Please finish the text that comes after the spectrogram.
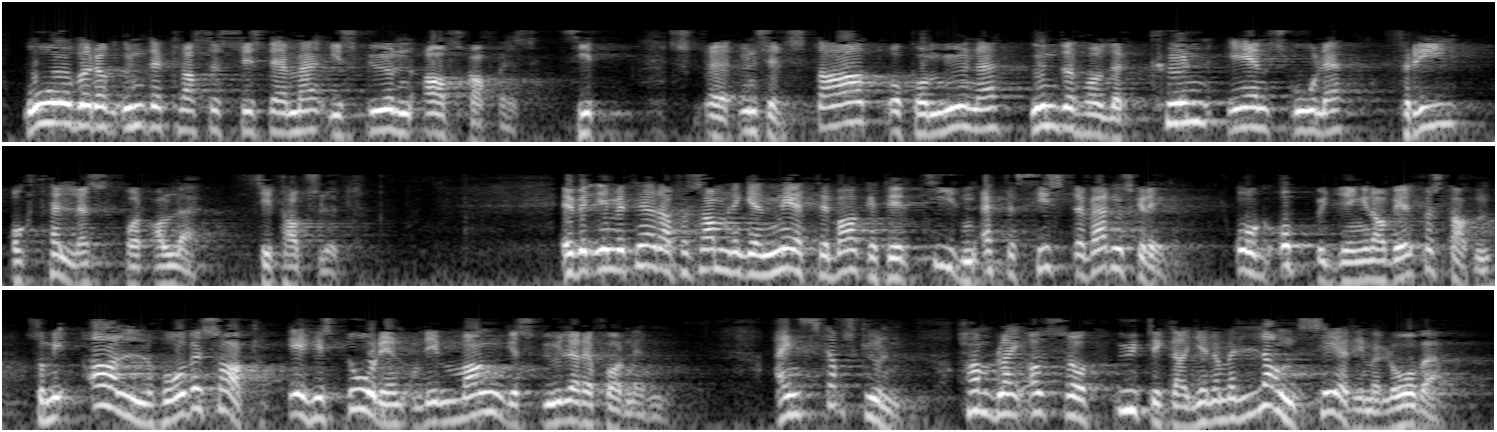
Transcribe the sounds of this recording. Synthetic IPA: oːʋəɾoːɡʉnd̪əɾkʰlɑsəsʏst̪eːməʔɪskʉːln̩ɑːʋskɑ̰fəs | ʉnʃʏlt̪st̪ɑːt̪ʰɔkʰʊmʉːnəʉnd̪əɾɦɔlːəɾkʰʉnɛːnskuːləfɾiː | oːɡfɛlːəsfɔɾɑ̰lːə̰ | sɪt̪ʰɑ̰ːt̪slʉ̰t̪ | eːɡʋɪlɪnʋɪt̪ʰeːɾəfɔɾsɑmlɪŋənmeːɾt̪ʰɪlbɑːkət̪ɪlt̪ʰiːd̪n̩ʔɛt̪ːəsɪst̪əʋæɖn̩skɾḭːɡ | oːɡɔp̚bʏɡɪŋənɑʋɛlfəst̪ɑ̰ːt̪n̩sɔmɪɑlɦoːʋəd̪sɑːkæhɪst̪uːɾɪənɔmd̪ɪmɑŋːəskʉːləɾɛfɔɾmə̰ɾnə | æɪnskɑːpskʉːln̩ | hɑnblæɪʔɑlt̪sɔʉːt̪ʰʋɪklɑd̪jɛnːɔmæɪnlɑŋseːɾɪəmɛːloːʋə̰

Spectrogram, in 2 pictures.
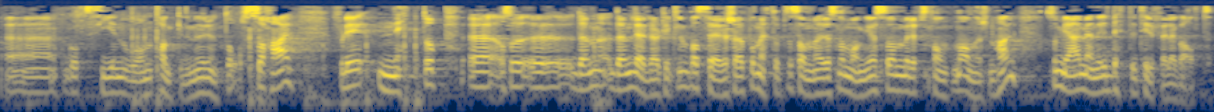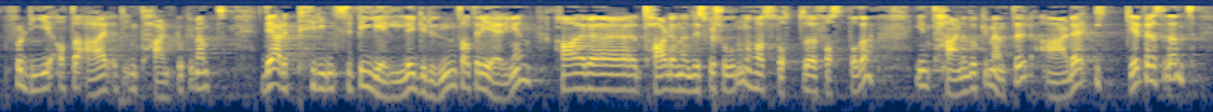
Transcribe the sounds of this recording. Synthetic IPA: kɑɡɔt̪ːsiːnuːəɔmt̪ʰɑŋkənəmɪnɾʉnt̪d̪ɛʔɔ̰sːɔhæːɾ | fɔɖiːnɛt̪ːɔpɑ̰lsɔd̪ɛnd̪ɛnleːd̪əɾɑʈɪklnbɑseːɾəʂæɪpʰɔnɛt̪ːɔp̚d̪ɛsɑmːəɾɛsɔnəmɑŋːəsɔmɾɛpɾəsn̩t̪ʰɑnt̪ən̩ɑnːəʂn̩ɦɑːɾsɔmjæɪmeːnəɾɪd̪ɛt̪ːət̪ʰɪlfɛləæɡɑ̰ːlt̪fɔɖiːɑ̰t̪̚d̪ɛ̰ʔæɾɛ̰t̪ɪ̰nt̪ʰæːɳʈ̚d̪ʊkʉmɛnt̪ | d̪ɛæɖɛpʰɾɪnsɪpɪɛlːəɡɾʉnːənt̪ʰɪlɑt̪ɾɛjeːɾɪŋənhɑɾt̪ʰɑːɖɛnːəd̪ɪskʉʂuːnən̩ɔhɑst̪ɔt̪ːfɑst̪̚pʰɔd̪ɛɪnt̪ʰæːɳəd̪ʊkʉmɛnt̪əɾæɖɛɪkːəpʰɾɛsɪd̪ɛnt̪

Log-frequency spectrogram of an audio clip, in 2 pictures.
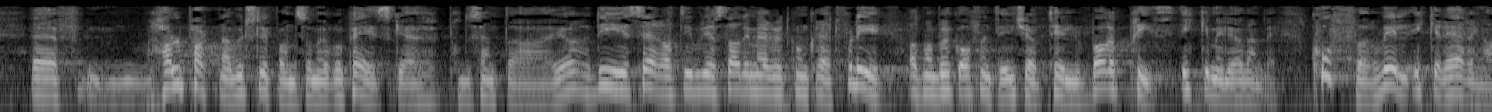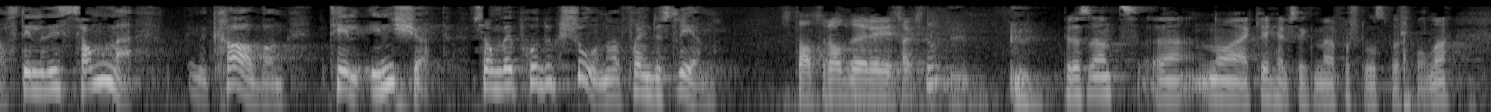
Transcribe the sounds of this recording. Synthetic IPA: hɑlpʰɑʈn̩ɑʋʉːt̪ʂlɪpːɑnəsɔmɑʉɾʊpʰeːɪskəpʰɾʊd̪ʉsɛnt̪əɾjøːɾd̪ɪseːɾɑt̪̚d̪ɪblɪʁst̪ɑːd̪ɪmeɾʉːt̪kʰʊŋkʉɾeːʈ̪fɔɖiːɑt̪mɑnbɾʉːkəɾɔfənt̪lɪɪnɕøːp̚t̪ʰɪlbɑːɾəpʰɾiːsɪkːəmɪljøːʋɛnlɪ̰ | kʰʊfɔɾʋɪlɪkːəɾɛjeːɾɪŋə̰st̪ɪlːəd̪ɪsɑmːə̰kʰɾɑːʋənt̪ʰɪlɪnɕø̰ːpsɔmʋɛpʰɾʊd̪ʉkʂuːnəɾfɾɑɪnd̪ʉst̪ɾiːən | st̪ɑːt̪sɾoːd̪əɾsɑksn̩ | pʰɾɛsɪd̪ɛnt̪noːæɾɪkːəɦɛːlsɪkːəmɛɔfɔʂʈoːspœʂmo̰ːlə

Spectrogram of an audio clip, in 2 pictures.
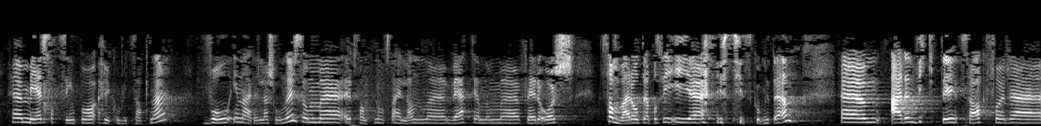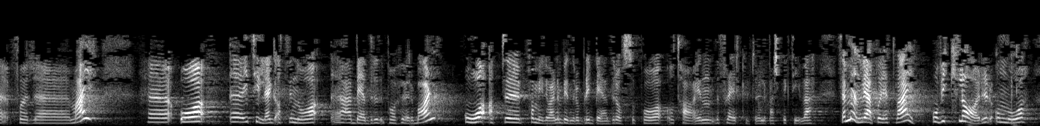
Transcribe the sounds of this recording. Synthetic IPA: meːɾsɑt̪sɪŋpʰɔhœʏkʰʊnflɪk̚t̪sɑːkənə | ʋɔlːɪnæːɾəɾɛlɑʂuːnəɾsɔmɾɛpɾəsɑnt̪n̩hɔfst̪ɑhɛlːɑnʋeːt̪ʰjɛnːɔmfleːɾəoːʂ | sɑmʋæːɾəɑlt̪æpɔsiːɪjʉst̪ʰiːt̪skʰʊmɪt̪ʰeːən | æɾɛnʋɪkt̪ɪsɑːkfɔɾfɔɾmæɪ | ɔ | ɪt̪ʰɪlːɛɡːɑt̪ʋɪnoːæɾbeːd̪ɾəpʰɔɔɦøːɾəbɑːɳɔɑt̪fɑmiːljəʋæːɳəbəjʏnːəɾɔbliːbeːd̪ɾəɔsɔpʰɔɔt̪ʰɑːɪnd̪ɛfleːɾəkʰʉlt̪ʉɾɛlːəpʰæʂpɛk̚t̪ʰiːʋəsɔjæɪmeːnəɾʋɪæɾpʰɔɾɛt̪ːʋæɪɔʋɪkʰlɑːɾəɾɔnoː

